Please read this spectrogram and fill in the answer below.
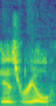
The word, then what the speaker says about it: Israel: A lot of people think it's Luke Israel, but, you know, growing up, I guess, in the South, it's my dad always pronounced it as Israel, you know, with, like, the hard A.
